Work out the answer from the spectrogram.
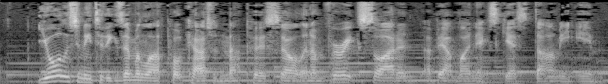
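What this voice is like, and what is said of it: Strong Australian accent. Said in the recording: “my voice sounds the way it is. I've got a very strong Australian accent.”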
